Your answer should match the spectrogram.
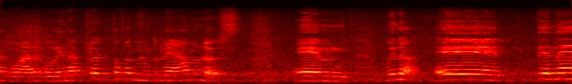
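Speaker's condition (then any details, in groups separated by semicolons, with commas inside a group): Cerebral palsy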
